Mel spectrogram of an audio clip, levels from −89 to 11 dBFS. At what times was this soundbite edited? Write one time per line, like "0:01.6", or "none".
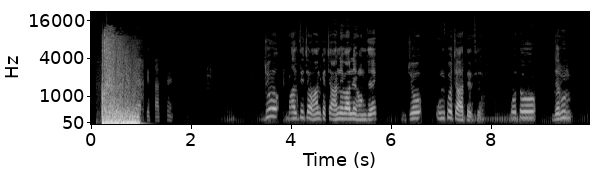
0:01.0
